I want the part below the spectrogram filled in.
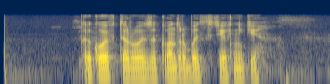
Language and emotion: Russian, neutral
